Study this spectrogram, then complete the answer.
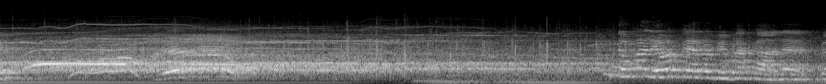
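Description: A crowd at a metal festival shouts and cheers loudly near a stage, with whoops and scattered applause. A voice talks and calls over the crowd noise, which swells again toward the end.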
